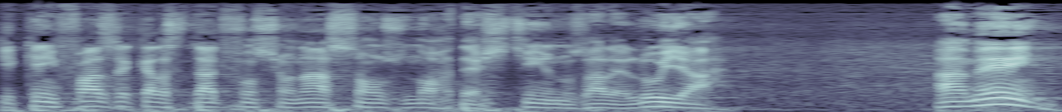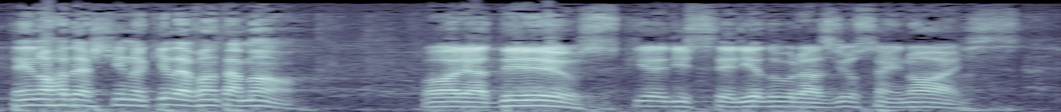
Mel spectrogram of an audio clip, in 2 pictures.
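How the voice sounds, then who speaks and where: A man with a Bahian accent, lively intonation, a fairly slow pace and audible room echo. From Bahia, Brazil. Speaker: preacher. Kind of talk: sermon.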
